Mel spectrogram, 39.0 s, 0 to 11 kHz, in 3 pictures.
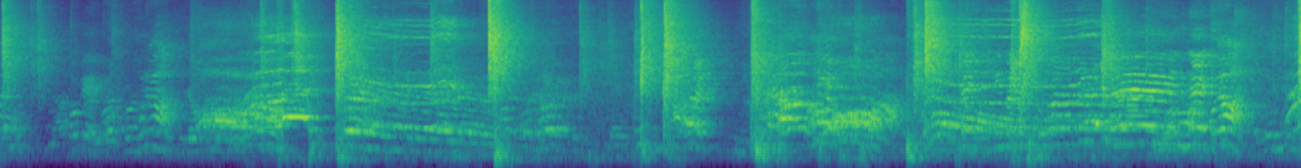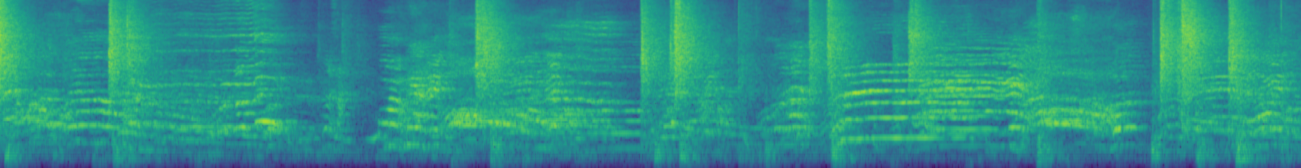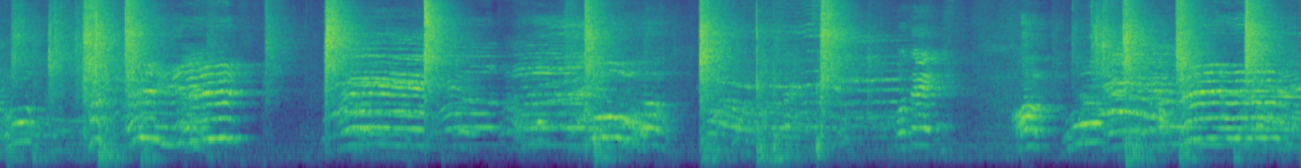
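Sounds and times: people shouting: 0:01.9 - 0:05.6, 0:06.6 - 0:28.6, 0:29.2 - 0:35.3, 0:36.2 - 0:39.0
bamboo swords striking armour: 0:19.4 - 0:20.2, 0:24.5 - 0:27.6, 0:36.9 - 0:39.0.

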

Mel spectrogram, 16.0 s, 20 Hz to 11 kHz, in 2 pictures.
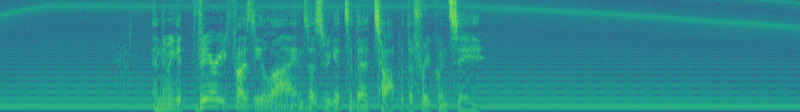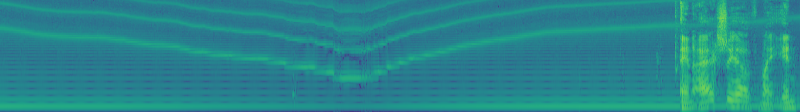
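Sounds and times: sawtooth tone with sweeping phaser: 0:08.2 - 0:16.0.

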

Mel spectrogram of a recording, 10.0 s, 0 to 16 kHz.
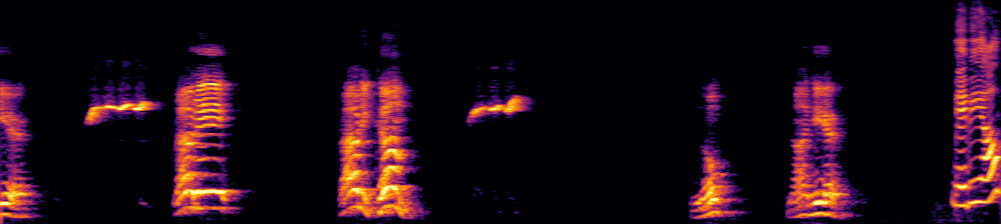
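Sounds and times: person whistling: 0:00.9 - 0:01.6, 0:04.6 - 0:05.4.

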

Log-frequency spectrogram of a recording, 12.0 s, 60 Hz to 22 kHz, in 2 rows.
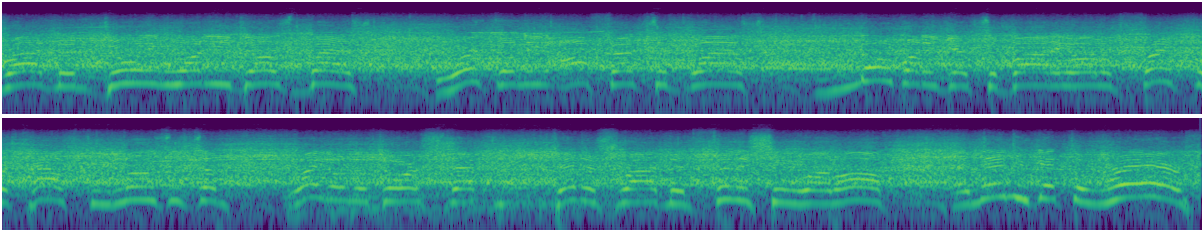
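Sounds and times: crowd roar: 0:00.0 - 0:12.0
man commentating: 0:00.0 - 0:12.0.

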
